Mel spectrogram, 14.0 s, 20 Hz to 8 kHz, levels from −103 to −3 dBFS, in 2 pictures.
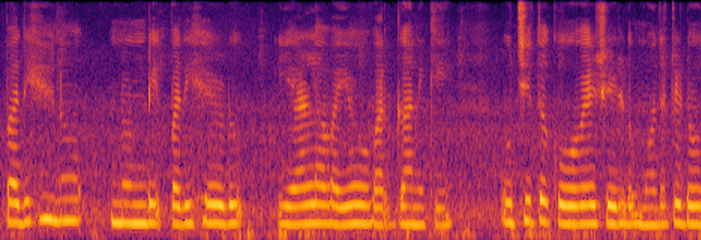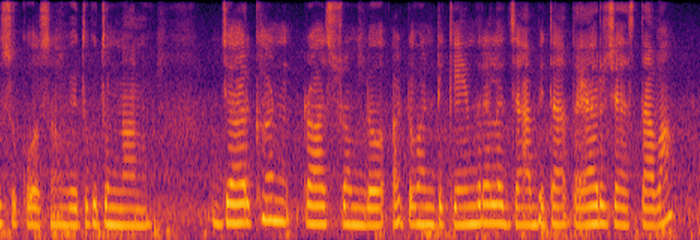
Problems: constant background noise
